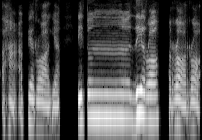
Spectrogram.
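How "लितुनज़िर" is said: लितुनज़िर slow and louder, thick final र; slow recited लितुनज़िर; heavy r recitation. Shown as a demonstration. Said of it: "रॉ को भी आपको मोटा पढ़ने का है".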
